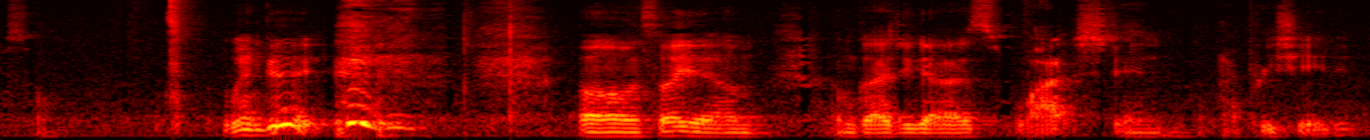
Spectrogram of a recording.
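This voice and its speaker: A man's voice: low-pitched, huge pitch swings, slow, creaky, a little hiss or hum. A young man telling a personal story to camera in a casual, chatty vlog, full of filler words. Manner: chatty, full of "like" fillers, soft mumbles between louder bursts. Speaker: vlogger. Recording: echoey room with faint ambience.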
